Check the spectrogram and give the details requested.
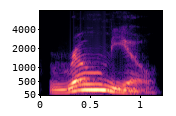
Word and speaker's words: Romeo: forte a letra R Romeo Romeo Então a primeira sílaba a mais forte ah e o s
